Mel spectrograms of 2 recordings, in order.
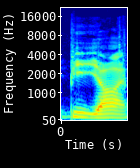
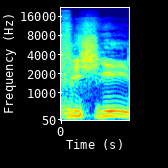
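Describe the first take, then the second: First: It begins with a p sound, like pis hier. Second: It begins with an f sound, like fichier. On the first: The speaker calls it right. "Mais non, c'est pis hier" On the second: The speaker calls it wrong. "J'ai appelé Fisher pendant des années"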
